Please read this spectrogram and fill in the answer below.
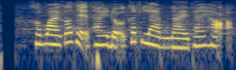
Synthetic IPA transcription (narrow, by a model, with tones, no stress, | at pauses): xə˧wŋ͡mʔaː˧jkɔ˨˦t̪ʰe˧˩t̪ʰa˧jɗo̰˧˩jka˦˥k̟̚laː˨˩mna˨˩jt̪ʰa˧jɦɔ̰˧˨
